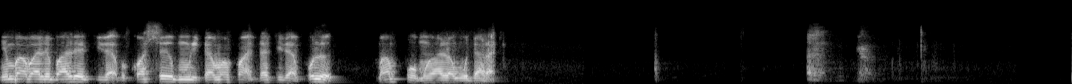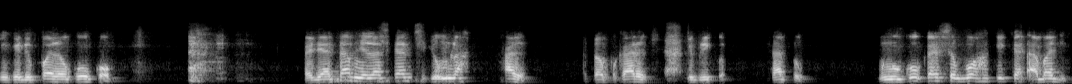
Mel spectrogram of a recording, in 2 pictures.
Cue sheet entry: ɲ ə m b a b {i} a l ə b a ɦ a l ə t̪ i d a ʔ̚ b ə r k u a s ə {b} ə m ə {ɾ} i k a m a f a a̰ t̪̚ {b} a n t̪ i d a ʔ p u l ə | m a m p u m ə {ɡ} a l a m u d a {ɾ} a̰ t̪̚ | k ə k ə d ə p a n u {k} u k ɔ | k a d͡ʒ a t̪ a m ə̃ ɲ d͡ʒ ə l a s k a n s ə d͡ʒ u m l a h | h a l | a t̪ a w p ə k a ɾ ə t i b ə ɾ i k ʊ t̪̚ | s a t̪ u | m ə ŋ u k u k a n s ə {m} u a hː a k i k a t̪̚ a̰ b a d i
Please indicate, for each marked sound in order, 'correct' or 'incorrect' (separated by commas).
incorrect, incorrect, correct, incorrect, incorrect, correct, correct, incorrect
